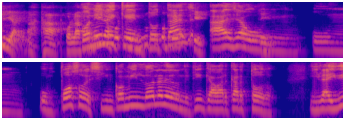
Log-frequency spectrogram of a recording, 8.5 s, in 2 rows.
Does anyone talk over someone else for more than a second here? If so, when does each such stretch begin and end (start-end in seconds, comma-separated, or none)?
1.0-2.6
